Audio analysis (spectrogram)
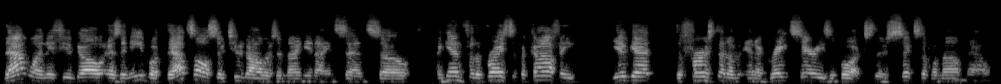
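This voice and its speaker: Higher-pitched man, effusive and talkative. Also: brisk, sharp tone, dry recording, low-quality recording. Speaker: author, guest at an online reading. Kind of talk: casual enthusiastic chat about writing.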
